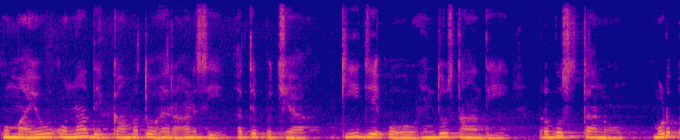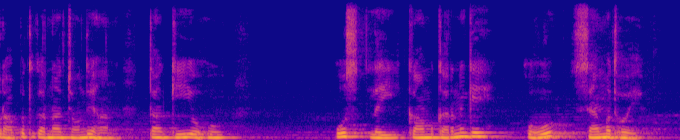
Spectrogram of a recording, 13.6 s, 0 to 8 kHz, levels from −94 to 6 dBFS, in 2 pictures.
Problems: continuous background conversations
